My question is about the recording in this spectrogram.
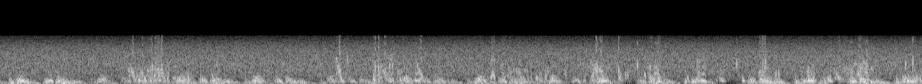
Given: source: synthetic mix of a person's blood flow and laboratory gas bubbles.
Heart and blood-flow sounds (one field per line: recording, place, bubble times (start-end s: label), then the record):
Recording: Doppler ultrasound of blood flow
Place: precordium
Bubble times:
1.25-1.96 s: bubbles
3.33-3.50 s: bubbles
3.69-4.28 s: bubbles
4.76-5.57 s: bubbles
5.63-5.69 s: bubbles
5.78-6.16 s: bubbles
6.19-6.32 s: bubbles
6.35-6.65 s: bubbles
6.85-7.29 s: bubbles
7.34-7.49 s: bubbles
7.57-7.83 s: bubbles
8.00-8.75 s: bubbles
8.99-9.23 s: bubbles
From the record:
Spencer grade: 3 (all of the cardiac periods contain showers or single bubble signals, but not dominating or overriding the cardiac motion signals)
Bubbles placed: anywhere in the cardiac cycle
